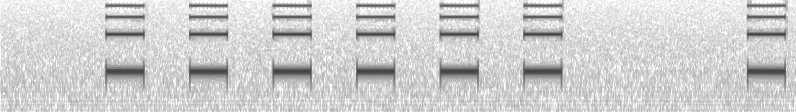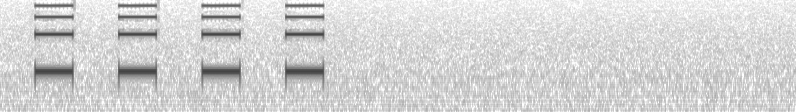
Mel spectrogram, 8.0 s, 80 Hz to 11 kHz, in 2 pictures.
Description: Beep code, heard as beeps from a small speaker, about 1320 Hz. 6-5.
